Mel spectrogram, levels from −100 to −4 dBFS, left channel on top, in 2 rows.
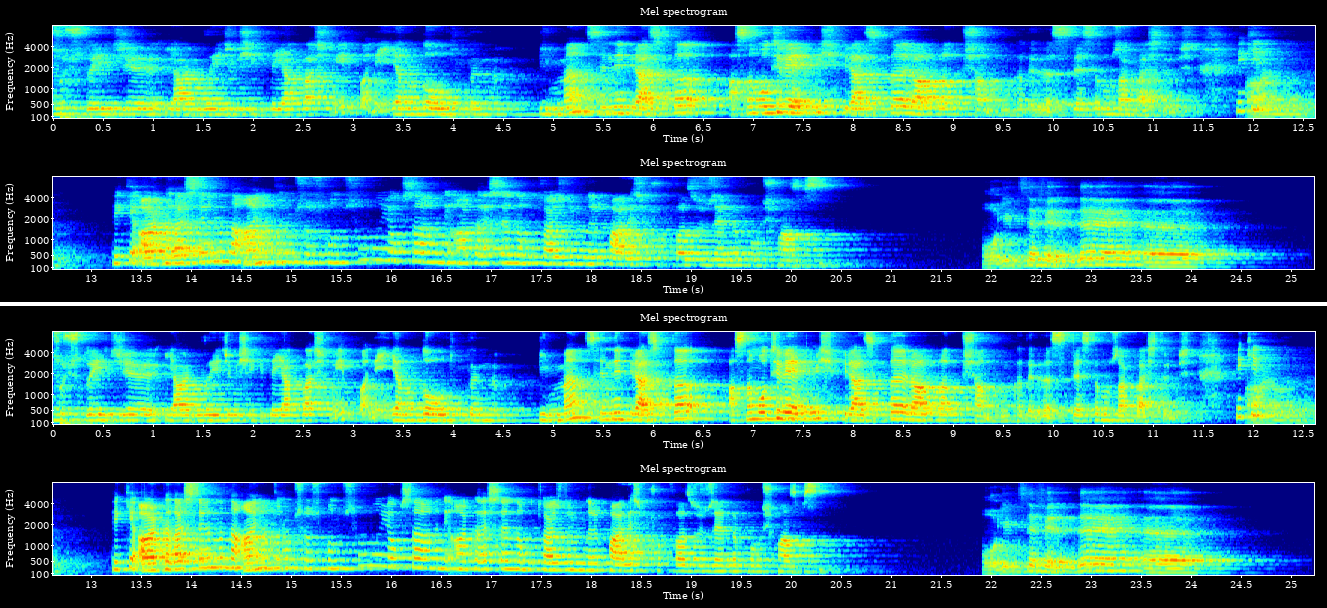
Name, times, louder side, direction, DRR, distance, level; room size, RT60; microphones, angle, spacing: voice 1, 0.0-4.5 4.9-6.5 6.8-12.1 13.2-18.5 18.9-20.3, right 4 dB, 75° right, 4 dB, 0.4 m, -31 dB
voice 2, 11.9-12.6 21.9-24.0, equal, 10° right, -2 dB, 0.5 m, -34 dB
4.6 x 2.7 x 3.8 m, 1.4 s
head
